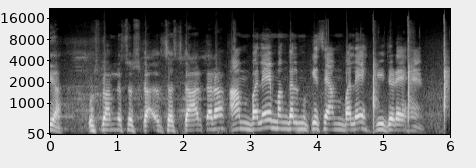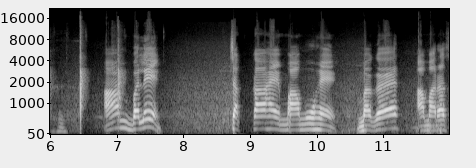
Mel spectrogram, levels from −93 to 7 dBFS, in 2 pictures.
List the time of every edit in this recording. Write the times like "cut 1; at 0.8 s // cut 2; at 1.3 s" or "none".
cut 1; at 2.7 s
